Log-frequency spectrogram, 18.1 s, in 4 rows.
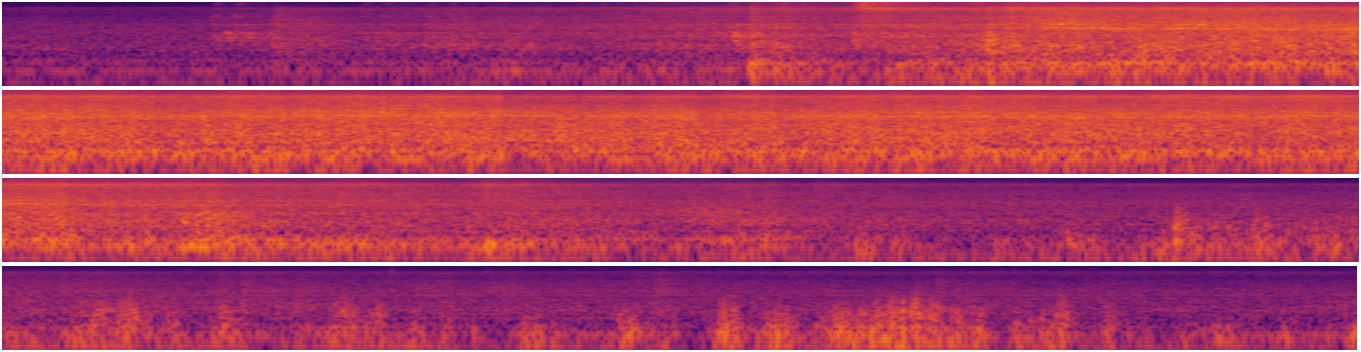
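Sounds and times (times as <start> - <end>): train wheels rushing on rail: 0.2 - 18.0.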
